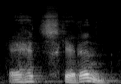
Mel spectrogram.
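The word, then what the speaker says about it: יחזקאל: 이었음을 우리에게 증언하고 있습니다 에스겔의 히브리어 발음은 애 했 게 립니다 에 했 겔은 하나님께서 나를 강하게 하신다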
